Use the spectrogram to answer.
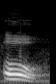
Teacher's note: आधे होठ गोल हो गए।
